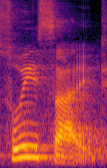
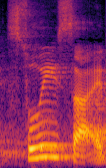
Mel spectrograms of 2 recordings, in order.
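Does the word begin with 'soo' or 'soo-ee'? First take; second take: soo-ee; soo-ee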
